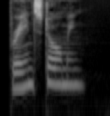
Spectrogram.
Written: brainstorming

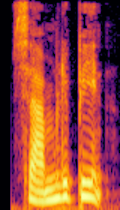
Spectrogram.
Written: samlebind

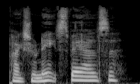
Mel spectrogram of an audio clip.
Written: pensionat

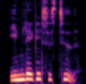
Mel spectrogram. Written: indlæggelsestid

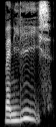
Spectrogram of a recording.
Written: vaniljeis

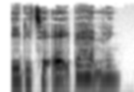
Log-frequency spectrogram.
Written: EDTA-behandling

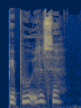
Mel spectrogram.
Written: bebudelse

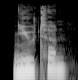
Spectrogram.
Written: newton

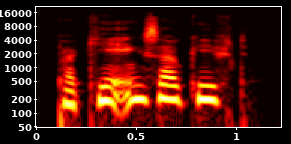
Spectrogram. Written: parkeringsafgift

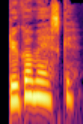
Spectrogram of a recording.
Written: dykkermaske

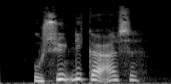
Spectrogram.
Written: SYNET

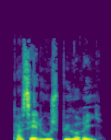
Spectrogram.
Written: parcelhusbyggeri

